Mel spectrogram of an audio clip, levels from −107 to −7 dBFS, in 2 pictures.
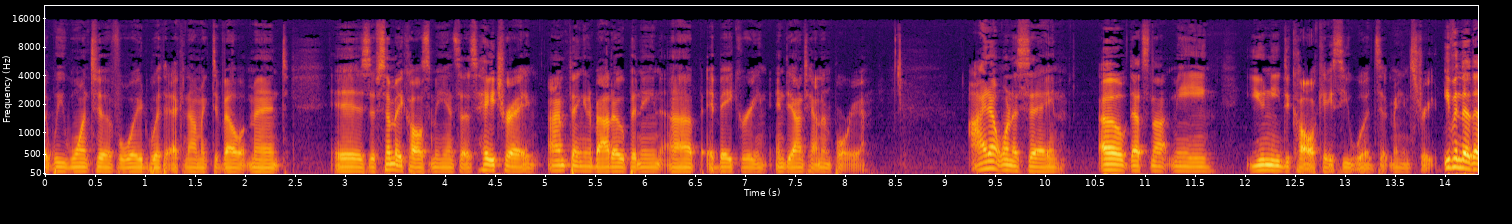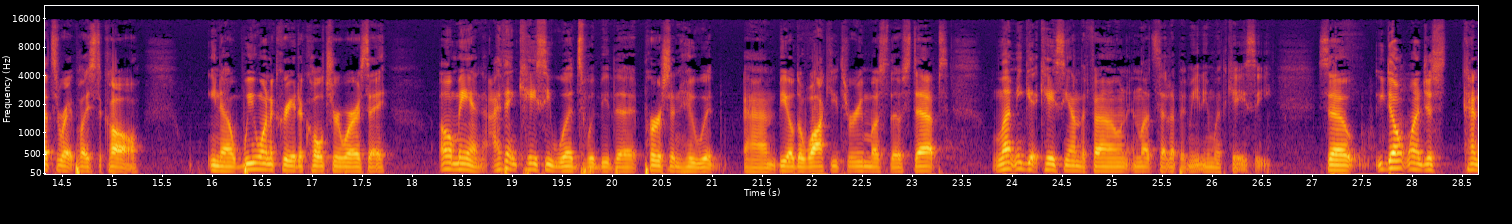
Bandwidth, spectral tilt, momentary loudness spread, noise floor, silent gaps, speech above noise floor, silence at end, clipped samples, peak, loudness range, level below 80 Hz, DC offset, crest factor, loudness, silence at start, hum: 15.5 kHz; -5.5 dB/octave; 12 LU; -58 dBFS; none; 35 dB; 0 s; under 0.1%; -6 dBFS; 4 LU; -48 dBFS; under 0.1%; 18 dB; -23 LUFS; 0 s; none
